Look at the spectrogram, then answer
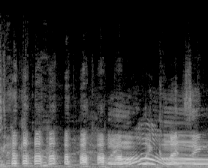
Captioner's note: laughs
